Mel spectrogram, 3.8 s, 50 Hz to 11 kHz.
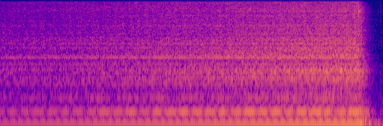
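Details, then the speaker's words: Wooster motorized ball valve wired to relay one of a W600 controller, switched off: small geared motor whirs with a steady, slowly swelling hum about three and a half seconds, then stops cleanly as the valve closes; normal. "so if I turn relay number one on you can actually hear the motor energizing and opening up the valve when I turn it off"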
